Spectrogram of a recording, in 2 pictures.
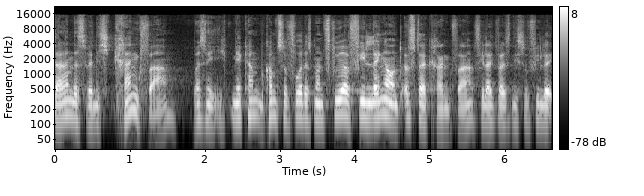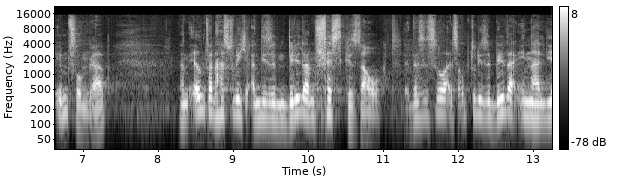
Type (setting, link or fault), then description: setting, live audience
